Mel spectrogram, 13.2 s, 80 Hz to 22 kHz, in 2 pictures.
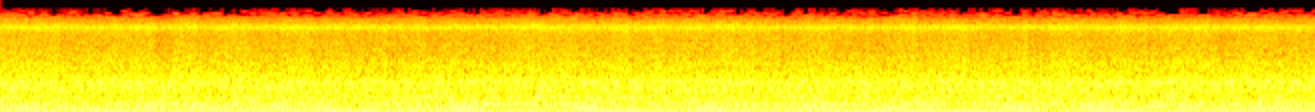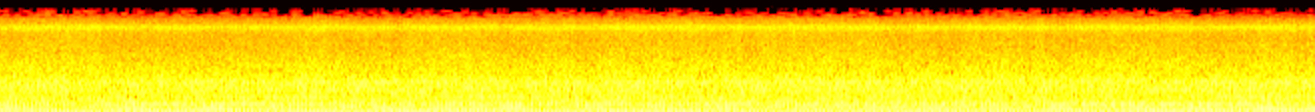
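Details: Craftsman DYT4000 with a 14hp Briggs opposed twin repower, belt tension restored, electric PTO driving the 3-blade deck. Steady, even twin drone at constant speed with blades turning, no knocks or squeals. Runs clean under deck load. Earlier no-engage blamed on stiff belts and dry spindles.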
